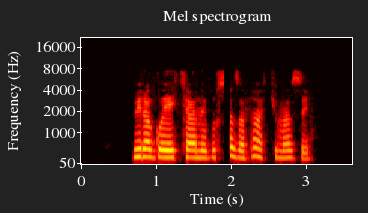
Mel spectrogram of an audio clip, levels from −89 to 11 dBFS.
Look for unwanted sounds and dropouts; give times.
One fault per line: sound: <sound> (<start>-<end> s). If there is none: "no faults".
sound: dropout (1.9-2.0 s)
